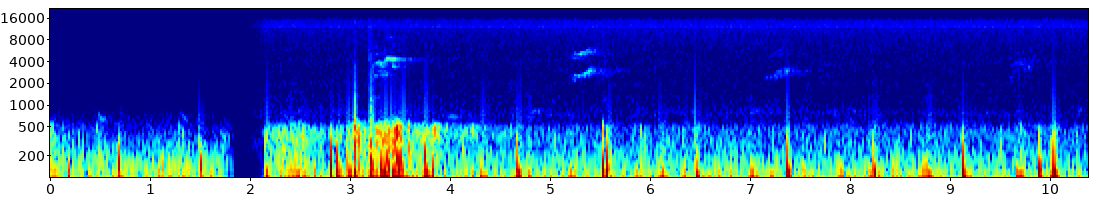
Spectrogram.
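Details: Steady low heart thumps at about 65 a minute, heard through a Stemoscope or Stemoscope Pro digital stethoscope and played through iPad speakers without headphones during a side-by-side comparison; normal heart sounds.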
